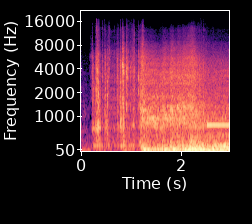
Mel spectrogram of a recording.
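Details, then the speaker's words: 2005 Cadillac Escalade LQ9 V8, 178,000 miles, first (cold) start of the weekend: a few clicks, then it starts right up and settles into a smooth, even idle with no lifter tick; making oil pressure. "starts right up this is the first start in the the entire weekend no lifter tick 178 000 miles she's making oil pressure"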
